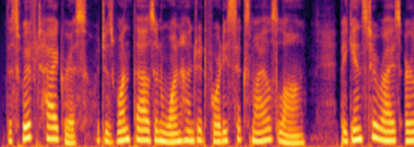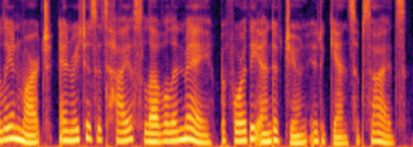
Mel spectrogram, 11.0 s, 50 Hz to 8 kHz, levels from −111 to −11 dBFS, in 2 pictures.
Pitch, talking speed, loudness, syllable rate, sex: 180 Hz, 185 wpm, -18 LUFS, 5.2 syllables/s, female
